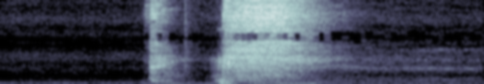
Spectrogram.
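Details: Allergy sneeze: a single sneeze with a quick in-breath and a loud explosive burst.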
